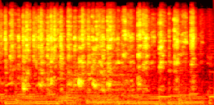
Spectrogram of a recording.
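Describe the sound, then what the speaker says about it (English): Cheese Buldak ramen noodles are stirred together with their sauce packets in a bowl, making a loud, continuous wet squelching and scraping in quick repeated strokes, close up and with no talk. "So now we're gonna mix that up. Mix it up real good, right?"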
